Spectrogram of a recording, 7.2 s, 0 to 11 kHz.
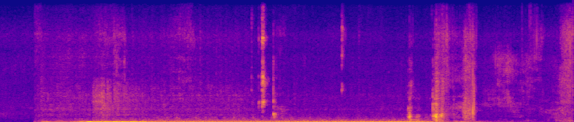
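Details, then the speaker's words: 1997 Mitsubishi Legnum with replacement engine, cam angle sensor being probed at ECU: engine catches and chugs unevenly, then dies; wiring issue suspected. Rough running then stalling. "See, it doesn't sound great, but it does start to run."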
